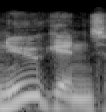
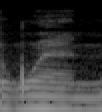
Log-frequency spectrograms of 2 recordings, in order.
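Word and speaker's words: Nguyen: Ben Nugent's another one who people were saying, but no way. Come on now, we all know it's Holly Holm. Wow, slam dunk, Jay. I think it's pronounced Win, not Nugent.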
